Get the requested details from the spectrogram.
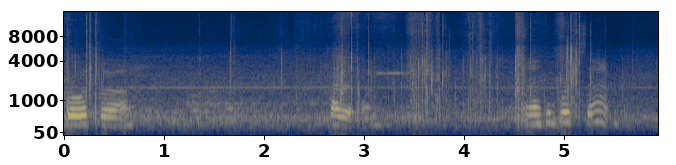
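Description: Plastic packaging crinkles in hands.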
